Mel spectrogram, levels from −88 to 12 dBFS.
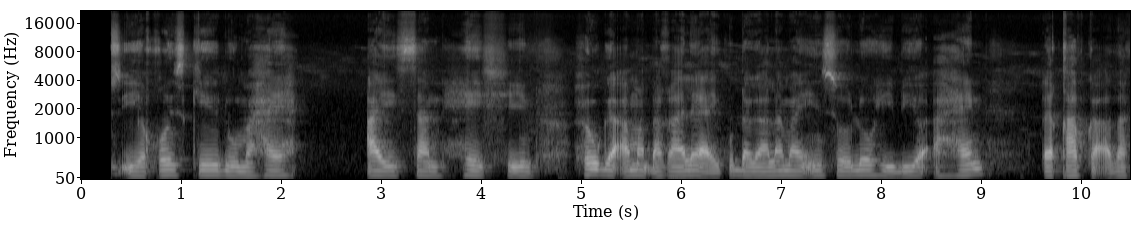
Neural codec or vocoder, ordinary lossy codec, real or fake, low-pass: none; none; real; none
